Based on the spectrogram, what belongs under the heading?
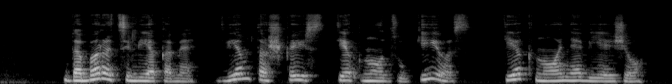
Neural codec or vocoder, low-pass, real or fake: none; 10.8 kHz; real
